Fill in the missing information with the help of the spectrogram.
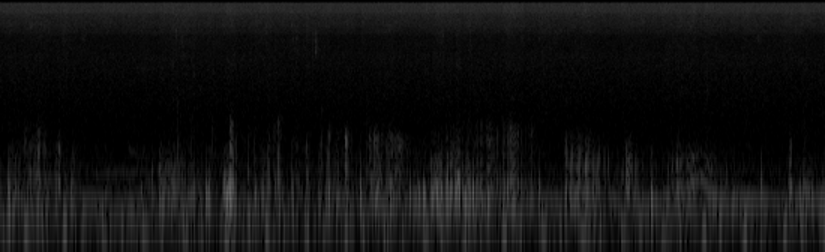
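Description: Continuous low rumbling and gurgling with occasional squeaky gas movements; ordinary stomach growling.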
